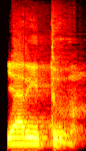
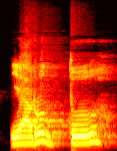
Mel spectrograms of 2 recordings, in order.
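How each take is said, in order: First: The second vowel is 'i' with a single d. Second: The second vowel is 'u' with a doubled d. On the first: It means to arrive. The speaker calls it right. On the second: It means to reject. The speaker calls it wrong.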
